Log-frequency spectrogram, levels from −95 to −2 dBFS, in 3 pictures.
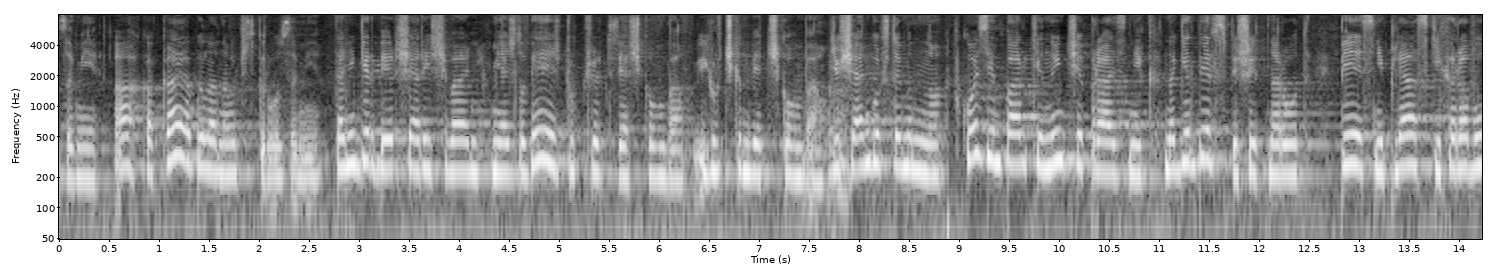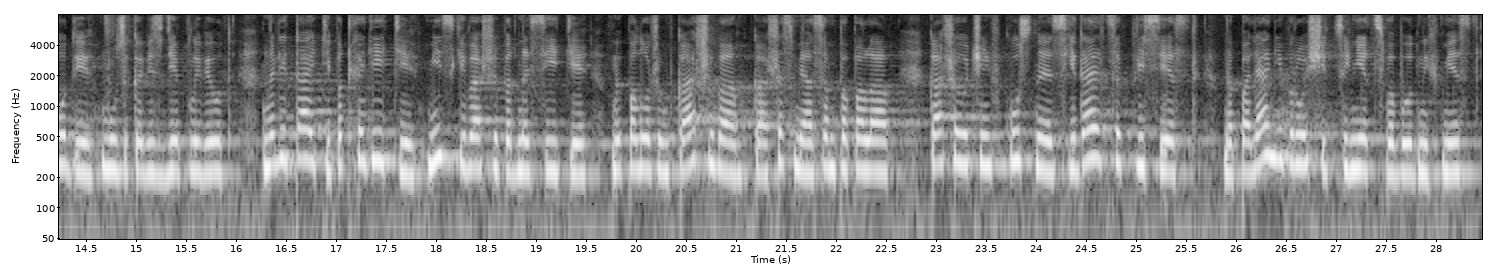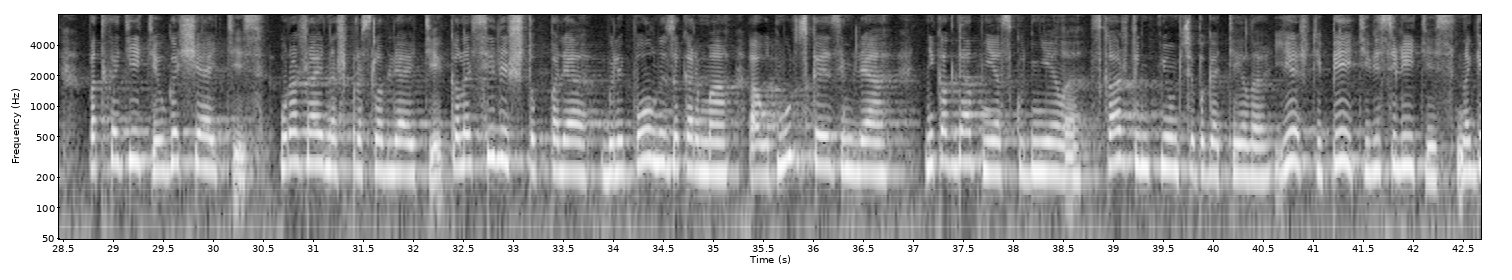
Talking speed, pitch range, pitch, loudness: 100 wpm, 220-260 Hz, 235 Hz, -15 LUFS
